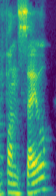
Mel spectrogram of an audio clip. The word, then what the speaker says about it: Van Zyl: the name right yeah yeah so it's fon sale um so the ze is pronounced with an s so that's uh dutch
